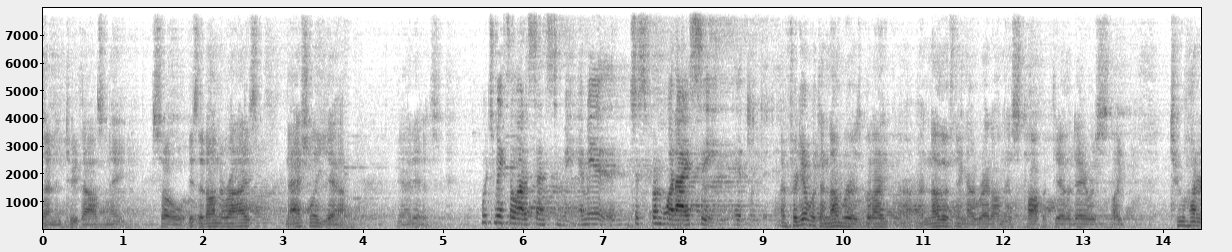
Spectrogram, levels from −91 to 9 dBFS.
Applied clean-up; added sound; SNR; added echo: neural separator model SepFormer DNS4.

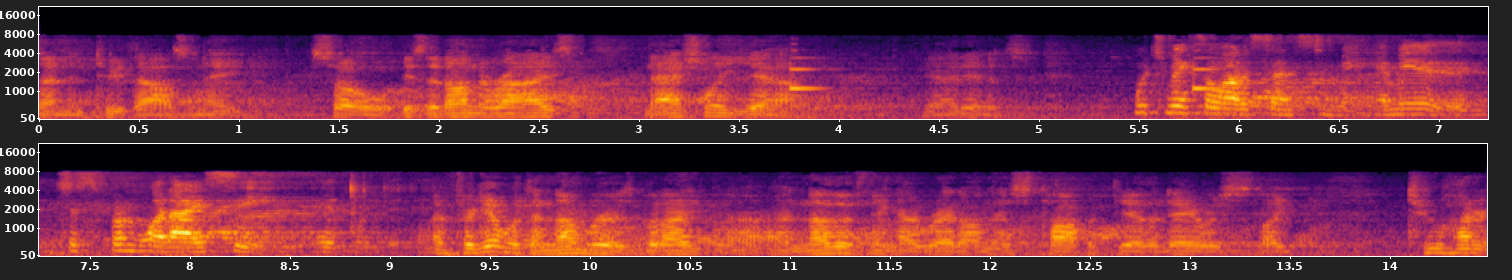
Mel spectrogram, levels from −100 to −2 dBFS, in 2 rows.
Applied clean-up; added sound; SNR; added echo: none; Piano; 10 dB; reverberation time 2.2 s.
